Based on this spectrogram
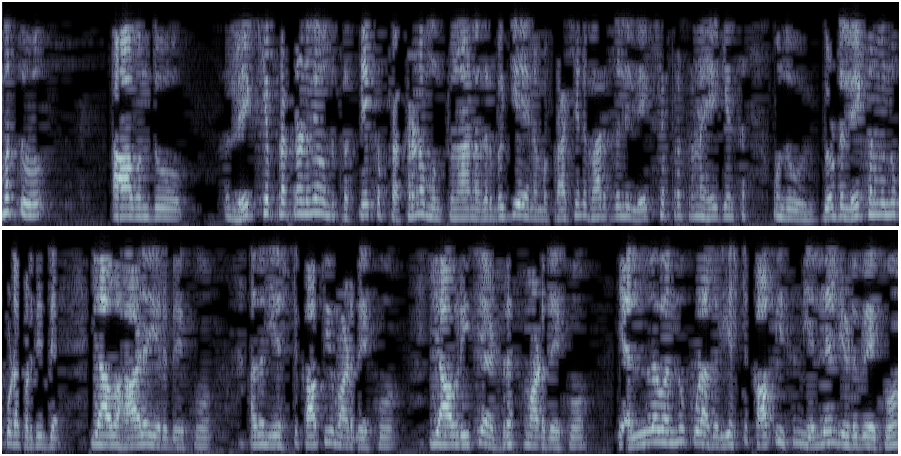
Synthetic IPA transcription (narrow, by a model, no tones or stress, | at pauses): mɐt̪ːu | aːo̞nd̪u | leːkʰjɐpɾɐkɐɾɐɳɐʋe̞ːo̞nd̪upɾɐt̪jeːkɐpɾɐkɐɾɐɳɐmuɳʈunaːnɐd̪ɐɾɐbɐɡːe̞nɐmːɐpɾaːt͡ʃiːnɐbʱaːɾɐt̪ɐd̪ɐlːileːkʰjɐpɾɐkɐɾɐɳɐɦeːɡeɐnt̪ɐ | ond̪ud̪ɔɖːɐleːkʰɐnɐʋɐnːuːkuːɽɐbɐɾɐd̪id̪ːe̞jaːʋɐɦaːɭeːiɾɐbe̞ːku | ɐd̪ɐnːue̞ʂʈukaːpimaːɽɐbe̞ːku | jaːʋɐɾiːt̪ijɐɖɾesmaːɽɐbe̞ːku | ɛlːɐʋɐnːuːkuːɽɐːd̪ɐɾueʂʈukaːpiːsɐnːɛlːeɐlːiiɽɐbe̞ːku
